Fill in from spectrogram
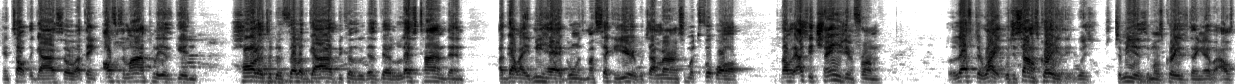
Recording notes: live from the Holy Grail down at the Banks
